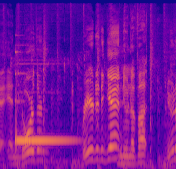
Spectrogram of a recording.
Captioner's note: bell dings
